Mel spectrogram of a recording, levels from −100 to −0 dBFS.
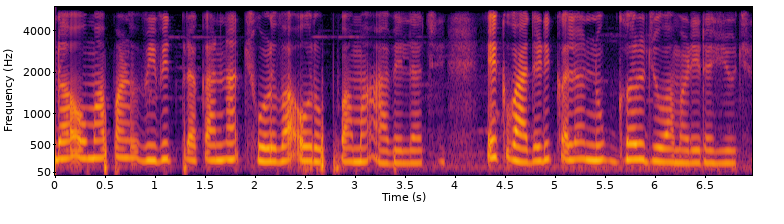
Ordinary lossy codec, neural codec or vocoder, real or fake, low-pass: none; none; real; 5.4 kHz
